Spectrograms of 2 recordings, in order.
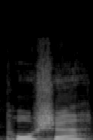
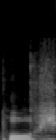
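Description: First: The word is said with two syllables, ending in an 'uh' sound. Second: The word is said with one syllable, ending in a 'sh' sound. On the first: The speaker calls it right. "you're saying it wrong. It's Porsche" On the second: The speaker calls it wrong. "not Porsche"

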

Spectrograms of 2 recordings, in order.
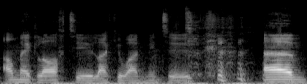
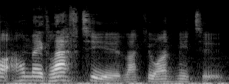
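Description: First: Laugh is said to rhyme with love. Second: Laugh is said not rhyming with love. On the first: The title works as a pun on the song. The speaker calls it right. "It's sort of supposed to be a pun from the song" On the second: The pun on the song is lost. The speaker calls it wrong. "some people's accent, because they'll go"

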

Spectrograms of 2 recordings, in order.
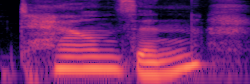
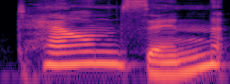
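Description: First: The D sound in the name is pronounced. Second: The D sound in the name is dropped. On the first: The speaker calls it right. "as she says with a D throughout" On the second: The speaker calls it wrong. "not Townsend"

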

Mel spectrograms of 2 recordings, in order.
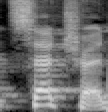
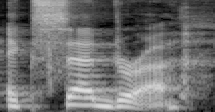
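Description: First: The word begins with a plain 'et' sound. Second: The word begins with an 'ex' sound. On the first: The speaker calls it right. "it's et cetera or et cetera. No D or X sound" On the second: The speaker calls it wrong. "like Excedrin with a different end"

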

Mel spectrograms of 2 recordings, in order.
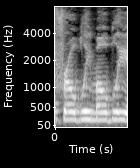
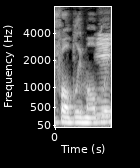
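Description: First: The first word is said with an R sound. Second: The first word is said without an R sound.

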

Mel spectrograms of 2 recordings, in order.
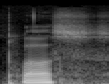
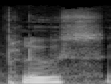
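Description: First: The word is said with an English pronunciation. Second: The word is said with a French pronunciation. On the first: "instead of plus" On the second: "French people say plus"

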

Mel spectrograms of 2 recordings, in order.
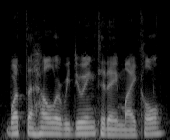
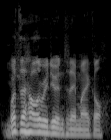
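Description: First: The question is said at a slower pace. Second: The question is said at a faster pace.

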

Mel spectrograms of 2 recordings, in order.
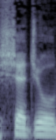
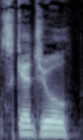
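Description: First: The word is pronounced the British way. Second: The word is pronounced a non-British way. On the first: "I do say schedule ... that's the British way of doing it" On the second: "not schedule"

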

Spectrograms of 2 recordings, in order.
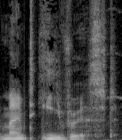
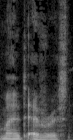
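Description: First: The first syllable sounds like 'eve'. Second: The first syllable sounds like 'ev'. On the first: This is how the surveyor's name was really pronounced. The speaker calls it right. "We should actually call it Mount Everest" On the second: This is how people usually say the name. The speaker calls it wrong. "not Mount Everest"

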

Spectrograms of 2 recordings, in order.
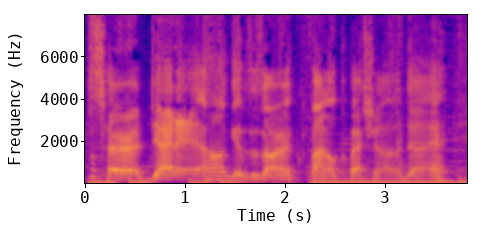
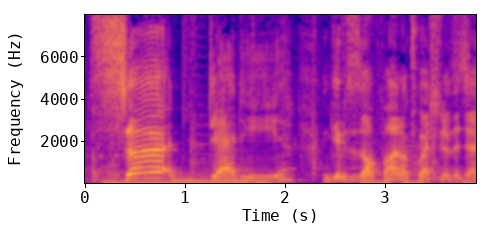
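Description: First: It is read in a put-on imitation voice. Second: It is read in the speaker's normal voice.

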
